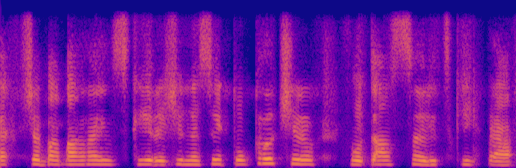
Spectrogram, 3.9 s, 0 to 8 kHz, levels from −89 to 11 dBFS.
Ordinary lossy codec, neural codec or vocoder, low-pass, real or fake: none; codec, 16 kHz, 1 kbps, FreqCodec, smaller model; 7.2 kHz; fake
